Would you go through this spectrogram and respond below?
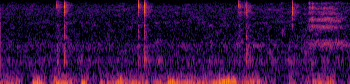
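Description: Calculator buttons are pressed in a few quick, light clicks spaced irregularly, close and crisp over a soft, muffled background of movement.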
